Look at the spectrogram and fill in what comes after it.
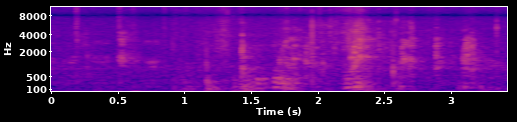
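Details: Ripley and Vasquez, three-month-old Cocker Spaniel–Basset Hound mix sisters of just over 12 pounds, play-fighting indoors; rough snarling growls and short yelping bursts build from a low background, loudest around the middle.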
